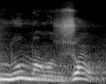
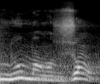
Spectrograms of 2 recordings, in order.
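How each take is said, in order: First: The g is a soft zh sound. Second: The same.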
